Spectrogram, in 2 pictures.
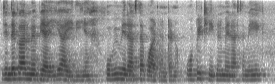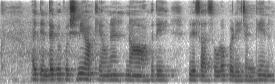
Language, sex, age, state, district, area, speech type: Dogri, female, 30-45, Jammu and Kashmir, Reasi, rural, spontaneous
